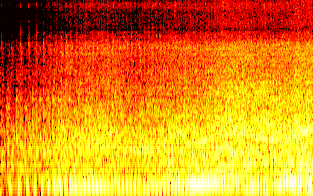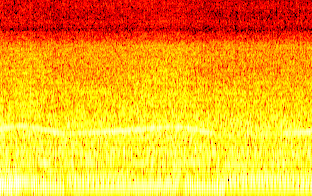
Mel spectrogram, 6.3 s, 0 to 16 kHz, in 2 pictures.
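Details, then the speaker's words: Bajaj Chetak 4-stroke scooter just after a one-kick start: engine revs cleanly, even and steady with no misfire or knock; the knocking misfire only appears after several minutes of idling. "एक किक में स्टार्ट हो गई है और बहुत smooth work कर रहा है, कोई मिसफायर नहीं, कुछ नहीं। और अगर मैं इंजन को रेस भी करूँगा तब भी ये स्मूथली वर्क कर रहा है, देखिए इस तरह से।"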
